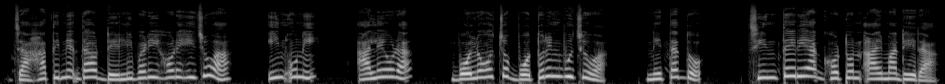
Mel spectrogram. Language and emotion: Santali, fearful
